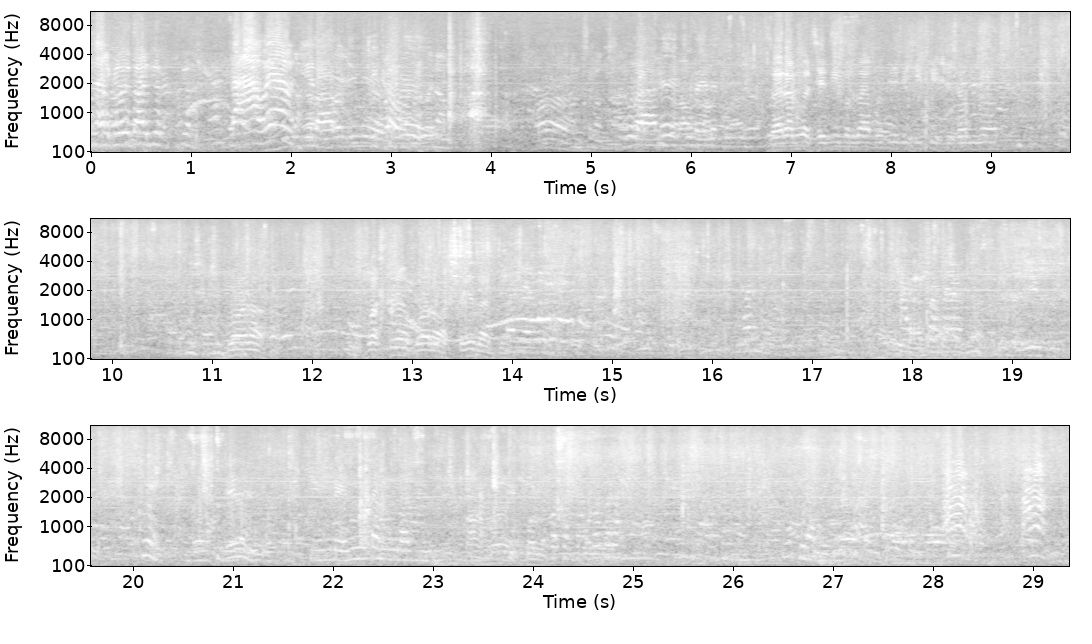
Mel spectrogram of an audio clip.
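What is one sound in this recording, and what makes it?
A crowd of men and women talk and call out close by, all at once.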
